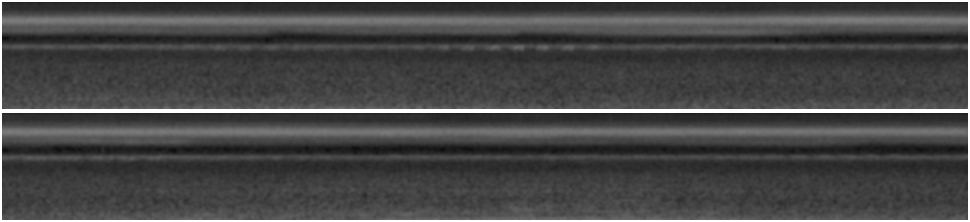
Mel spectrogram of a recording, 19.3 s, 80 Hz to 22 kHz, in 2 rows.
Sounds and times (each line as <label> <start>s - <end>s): Cicadas 0.0s - 19.3s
